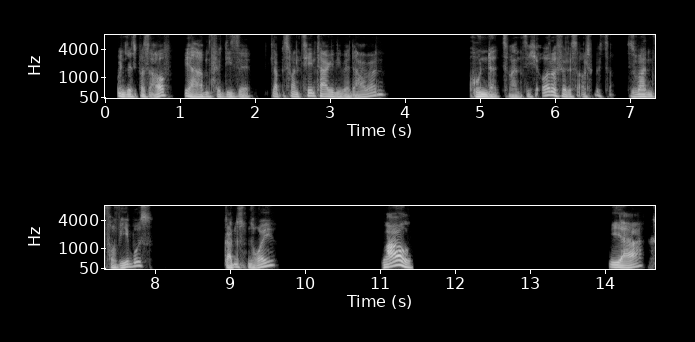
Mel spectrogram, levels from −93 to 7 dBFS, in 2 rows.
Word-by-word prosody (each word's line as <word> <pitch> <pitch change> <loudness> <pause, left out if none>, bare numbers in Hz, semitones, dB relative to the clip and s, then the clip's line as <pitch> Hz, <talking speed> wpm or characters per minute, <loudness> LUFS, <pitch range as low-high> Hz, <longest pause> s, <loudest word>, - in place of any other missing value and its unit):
Und 105 -6 +2
jetzt 95 -3 0
pass 95 -4 -3
auf, 135 - 0 0.2
wir 110 -6 +2
haben 90 +1 0
für 90 0 -4
diese 85 -1 -4 0.2
ich - - -62
glaube, - - -5
es - - -8
waren 100 -2 0
10 130 -1 -1
Tage, 105 -4 0
die 85 -1 -2
wir 80 -1 -3
da 80 +4 -5
waren 170 - -5 1.1
120 90 - 0
für 105 -4 -1
das 95 -2 -5
Auto 95 -1 -9
bezahlt. - - -15 0.2
Das 95 - -5
war 100 0 +3
’n 95 -1 0
VW 90 +6 -1
Bus, 175 +5 -4 0.9
ganz 110 -4 +1
neu. 130 - +1 1.4
Wow. 200 - +8 2.6
Ja, 110 - +4
100 Hz, 130 wpm, -22 LUFS, 90-120 Hz, 2.6 s, Wow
